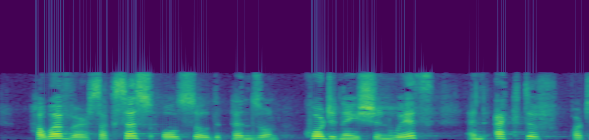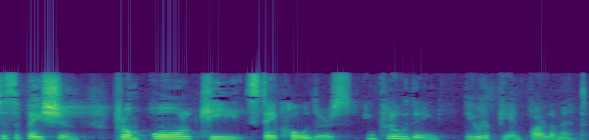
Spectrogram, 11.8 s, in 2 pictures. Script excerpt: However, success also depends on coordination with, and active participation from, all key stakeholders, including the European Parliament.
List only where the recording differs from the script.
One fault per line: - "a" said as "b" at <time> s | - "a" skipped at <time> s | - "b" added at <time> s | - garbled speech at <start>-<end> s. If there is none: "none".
none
